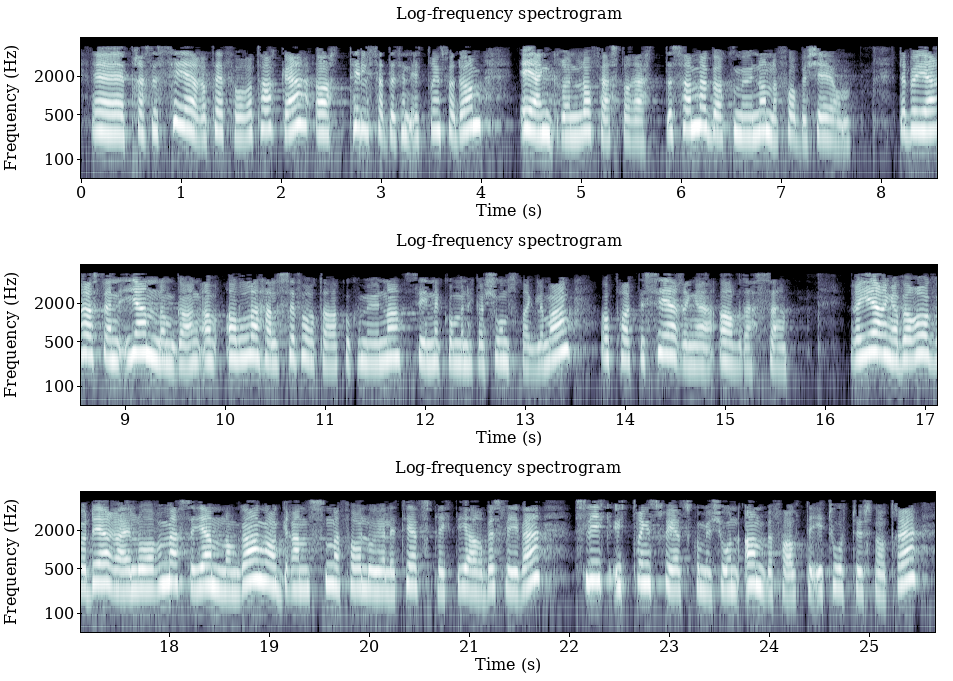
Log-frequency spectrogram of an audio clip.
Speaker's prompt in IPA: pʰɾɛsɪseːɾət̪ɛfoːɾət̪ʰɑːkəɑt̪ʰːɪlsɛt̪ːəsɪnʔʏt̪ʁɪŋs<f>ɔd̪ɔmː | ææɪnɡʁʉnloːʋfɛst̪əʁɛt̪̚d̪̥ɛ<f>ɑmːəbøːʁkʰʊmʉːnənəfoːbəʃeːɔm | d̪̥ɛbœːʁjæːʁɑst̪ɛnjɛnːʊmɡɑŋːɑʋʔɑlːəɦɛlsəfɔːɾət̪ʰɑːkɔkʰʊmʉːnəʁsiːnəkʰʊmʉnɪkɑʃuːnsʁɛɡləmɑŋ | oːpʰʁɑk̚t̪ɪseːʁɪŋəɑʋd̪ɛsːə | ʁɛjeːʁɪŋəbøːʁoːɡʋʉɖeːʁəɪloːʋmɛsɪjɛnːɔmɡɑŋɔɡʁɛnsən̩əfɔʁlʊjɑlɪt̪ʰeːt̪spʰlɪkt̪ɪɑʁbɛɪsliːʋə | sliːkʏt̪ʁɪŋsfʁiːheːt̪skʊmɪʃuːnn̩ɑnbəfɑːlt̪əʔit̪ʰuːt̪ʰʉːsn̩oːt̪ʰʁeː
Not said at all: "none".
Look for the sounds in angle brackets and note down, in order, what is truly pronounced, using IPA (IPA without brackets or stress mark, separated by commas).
f, s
